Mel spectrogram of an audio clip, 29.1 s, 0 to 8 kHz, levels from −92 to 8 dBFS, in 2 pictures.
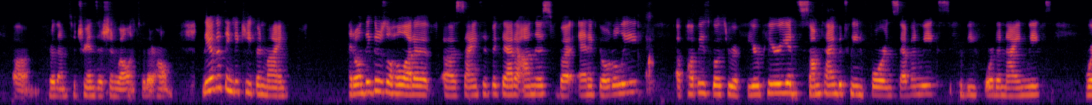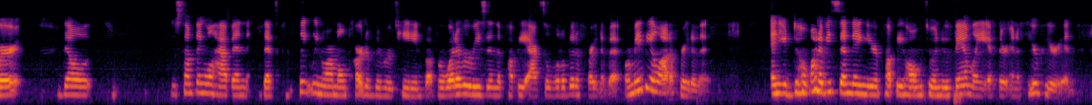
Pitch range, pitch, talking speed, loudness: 190-230 Hz, 205 Hz, 210 wpm, -24 LUFS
